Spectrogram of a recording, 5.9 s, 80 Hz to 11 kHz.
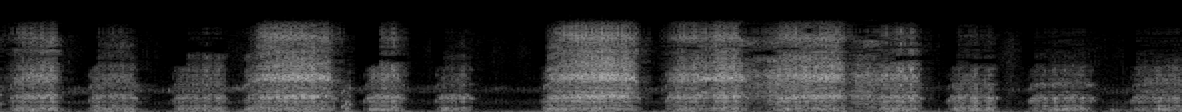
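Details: Barn owls mating in an owl box at 5:19 am, 9 March 2023, before dawn: harsh, hissing screeches in a rapid run of rasping bursts, some long and loud, others short and clipped.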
